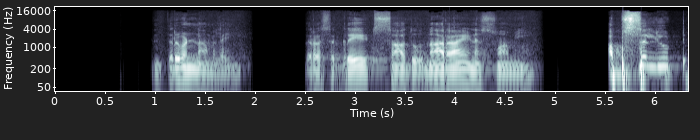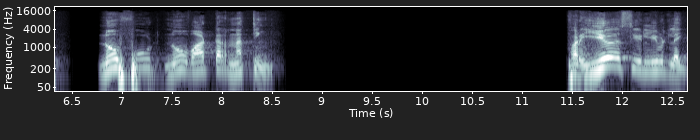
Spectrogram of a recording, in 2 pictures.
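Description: A man speaks calmly into a microphone, with animation.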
